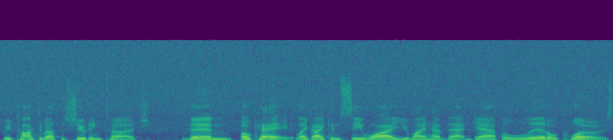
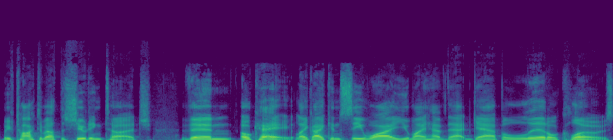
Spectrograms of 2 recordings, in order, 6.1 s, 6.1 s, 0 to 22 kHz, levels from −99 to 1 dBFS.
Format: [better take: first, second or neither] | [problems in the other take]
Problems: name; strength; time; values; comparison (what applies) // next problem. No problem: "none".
second | hiss; noticeable; throughout; 15 dB below the speech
